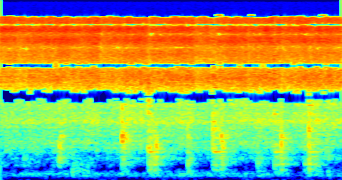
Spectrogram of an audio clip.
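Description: Tomatoes, peas and masala frying in a kadhai with a steady sizzle, while a wooden spatula stirs and scrapes the pan about twice a second.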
